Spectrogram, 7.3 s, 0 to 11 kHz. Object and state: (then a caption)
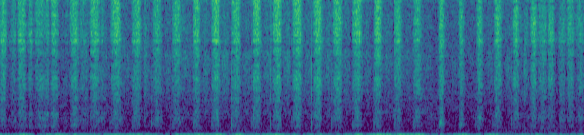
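Paper sketchbook page shaded with pencil. A 4B pencil rubs shading strokes across a white paper sketchbook page lying flat. Quick, regular scratchy strokes follow one another steadily, each a bright papery rasp over a constant low rumble.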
